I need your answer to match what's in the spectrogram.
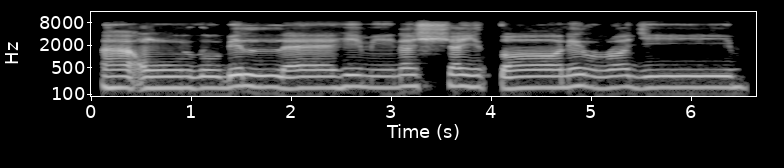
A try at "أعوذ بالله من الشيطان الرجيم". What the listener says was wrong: Roknya ditebalkan lagi. A'udzu billahi minasy syaithanir rajim.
